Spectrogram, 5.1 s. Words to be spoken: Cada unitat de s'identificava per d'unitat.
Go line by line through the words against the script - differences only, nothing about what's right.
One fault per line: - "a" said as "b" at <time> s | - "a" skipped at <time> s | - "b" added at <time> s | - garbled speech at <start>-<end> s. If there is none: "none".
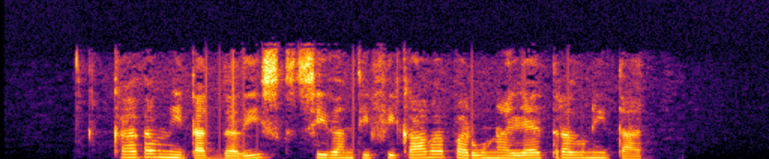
- "disc" added at 1.6 s
- "una lletra" added at 3.2 s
